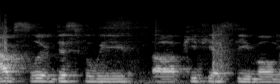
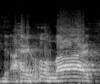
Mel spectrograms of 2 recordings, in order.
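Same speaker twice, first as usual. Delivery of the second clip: laughing refusal; 5 semitones higher, 8 dB louder, slower than usual. Real, not acted. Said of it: "laughing refusal".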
